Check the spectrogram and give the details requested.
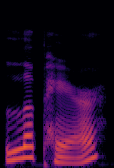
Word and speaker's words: père: For father, it's le père. See that little accent on the E? That's what gives it that eh sound.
